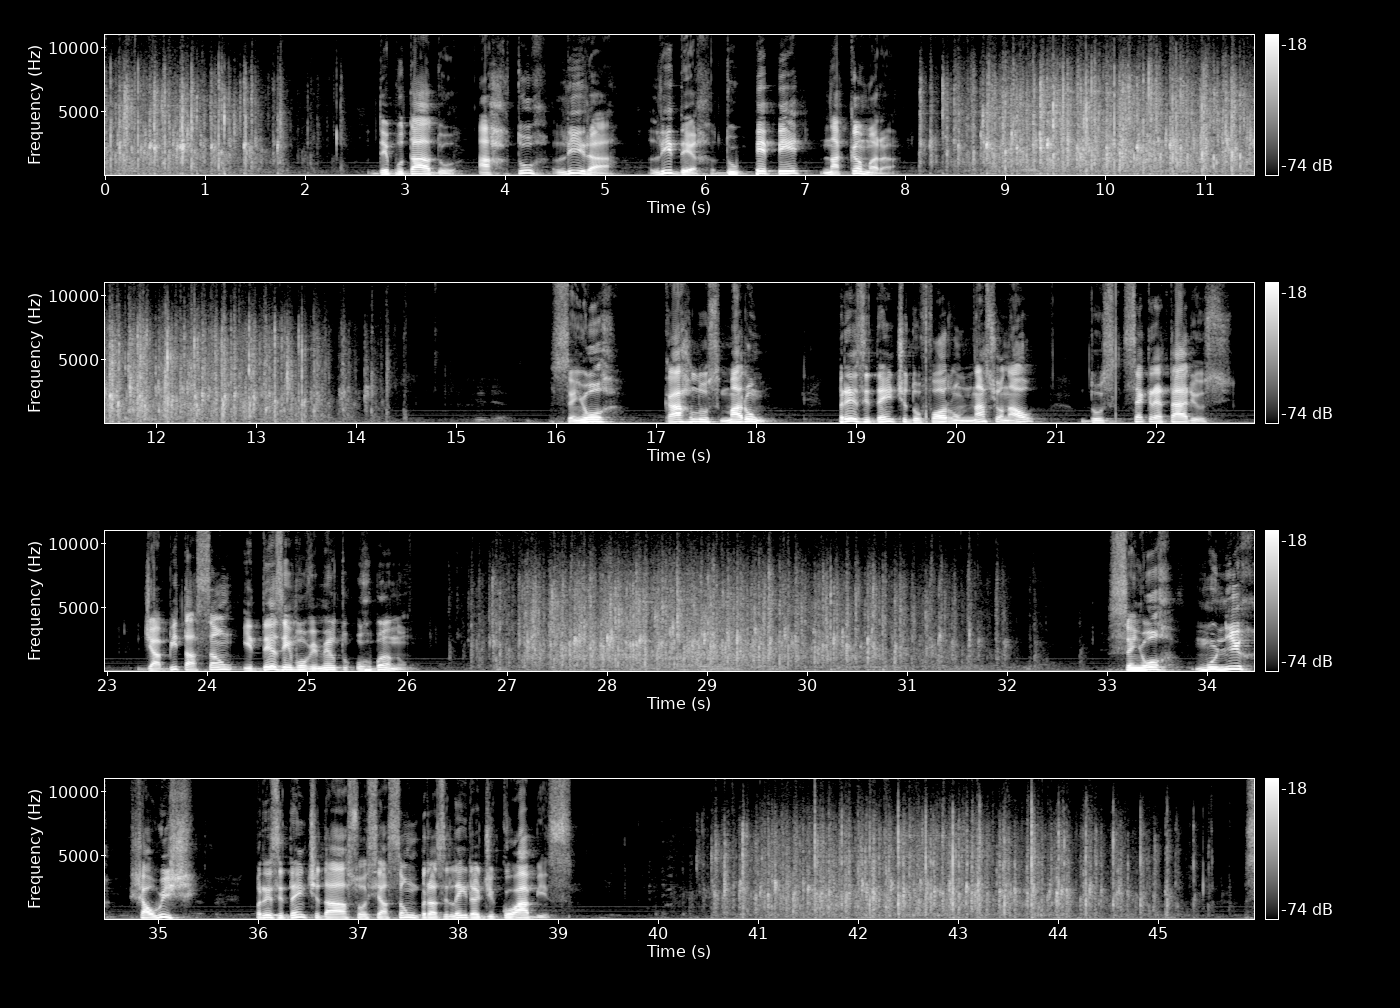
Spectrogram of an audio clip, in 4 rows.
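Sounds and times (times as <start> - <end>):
audience applauding: 0.0 - 2.3, 8.1 - 14.5, 26.5 - 32.4, 40.2 - 45.7.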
